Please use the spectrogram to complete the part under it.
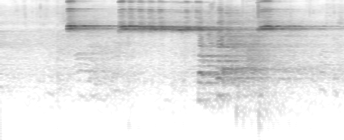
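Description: A referee blows a whistle in sharp, shrill blasts.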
